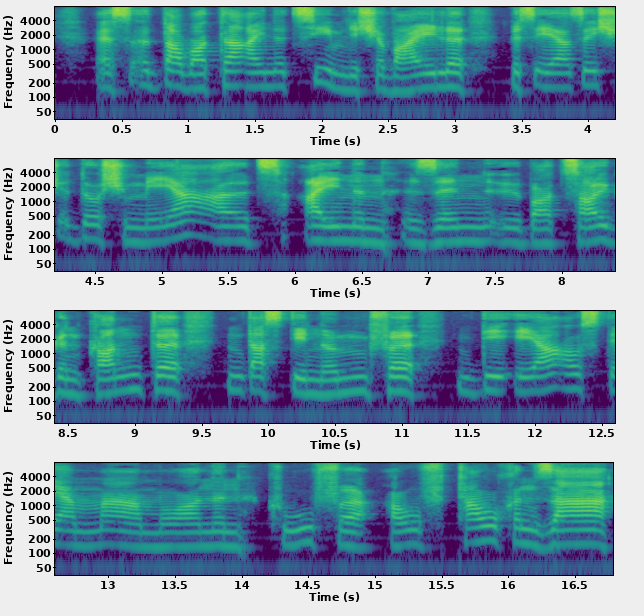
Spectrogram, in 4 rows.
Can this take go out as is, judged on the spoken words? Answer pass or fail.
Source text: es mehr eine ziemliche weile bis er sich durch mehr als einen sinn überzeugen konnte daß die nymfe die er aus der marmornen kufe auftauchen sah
fail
